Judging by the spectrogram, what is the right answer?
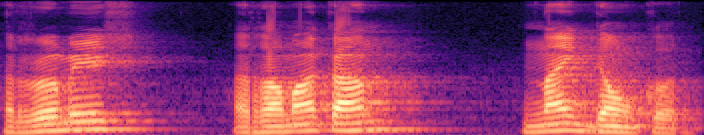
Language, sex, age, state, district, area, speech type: Goan Konkani, male, 45-60, Goa, Canacona, rural, spontaneous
